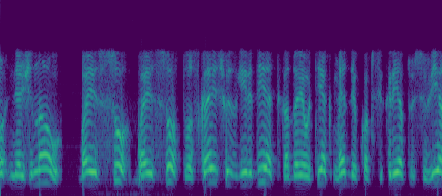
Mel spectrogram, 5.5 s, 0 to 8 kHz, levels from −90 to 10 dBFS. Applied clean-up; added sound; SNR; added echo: none; none; none; none.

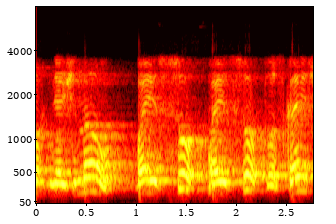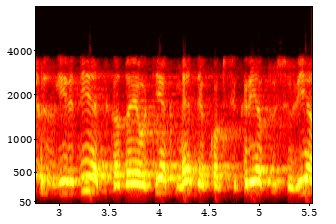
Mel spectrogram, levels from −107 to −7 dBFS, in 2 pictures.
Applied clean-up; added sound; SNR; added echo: none; none; none; reverberation time 0.8 s.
